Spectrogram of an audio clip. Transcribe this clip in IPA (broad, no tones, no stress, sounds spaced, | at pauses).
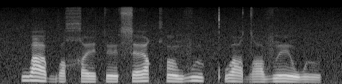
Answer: w a ɡʷ ʌ χ e t ẽ s ɛ qʰ ũ v ɯ kʷʼ ʌ dˤ u v ẽ w ɯ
